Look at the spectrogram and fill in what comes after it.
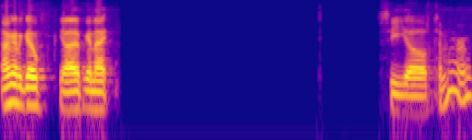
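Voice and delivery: voice breaking and cracking. Signing off for the night and saying see you tomorrow: voice cracking. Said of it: "As my voice is cracking".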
